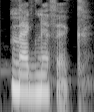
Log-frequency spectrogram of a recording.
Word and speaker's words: Magnific: It's pronounced Magnific.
